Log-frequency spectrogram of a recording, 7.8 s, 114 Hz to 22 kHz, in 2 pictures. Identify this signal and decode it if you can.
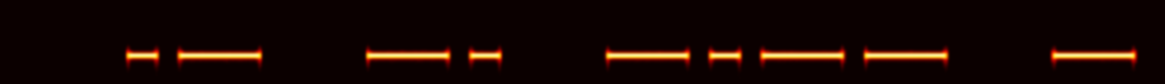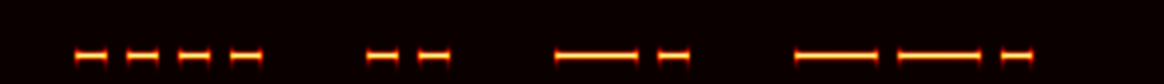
Morse code, heard as a keyed tone, about 14 wpm, spaced as for 12 wpm, 700 Hz. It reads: ANYTHING
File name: Morsekurs / Witze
